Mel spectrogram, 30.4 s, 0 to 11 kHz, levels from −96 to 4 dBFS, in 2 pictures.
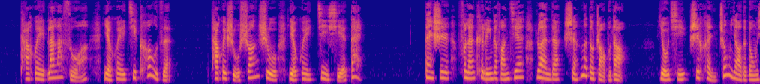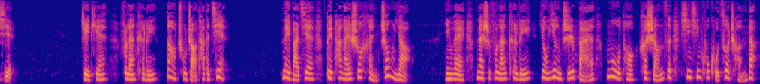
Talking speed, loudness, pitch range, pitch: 180 characters per minute, -24 LUFS, 195-255 Hz, 220 Hz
